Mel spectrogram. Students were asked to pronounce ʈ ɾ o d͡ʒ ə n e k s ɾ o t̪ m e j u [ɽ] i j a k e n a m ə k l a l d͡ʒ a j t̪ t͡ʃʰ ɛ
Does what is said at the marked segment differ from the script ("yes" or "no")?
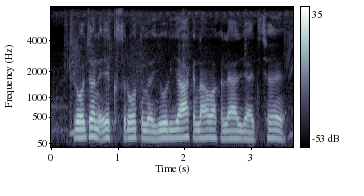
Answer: yes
